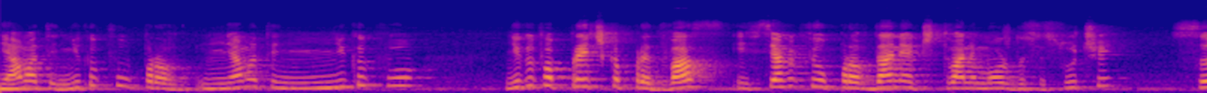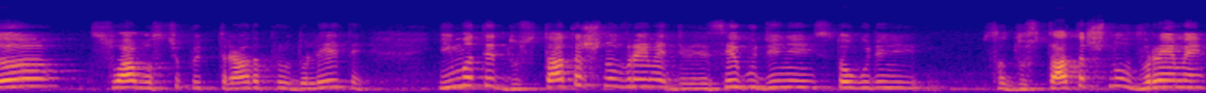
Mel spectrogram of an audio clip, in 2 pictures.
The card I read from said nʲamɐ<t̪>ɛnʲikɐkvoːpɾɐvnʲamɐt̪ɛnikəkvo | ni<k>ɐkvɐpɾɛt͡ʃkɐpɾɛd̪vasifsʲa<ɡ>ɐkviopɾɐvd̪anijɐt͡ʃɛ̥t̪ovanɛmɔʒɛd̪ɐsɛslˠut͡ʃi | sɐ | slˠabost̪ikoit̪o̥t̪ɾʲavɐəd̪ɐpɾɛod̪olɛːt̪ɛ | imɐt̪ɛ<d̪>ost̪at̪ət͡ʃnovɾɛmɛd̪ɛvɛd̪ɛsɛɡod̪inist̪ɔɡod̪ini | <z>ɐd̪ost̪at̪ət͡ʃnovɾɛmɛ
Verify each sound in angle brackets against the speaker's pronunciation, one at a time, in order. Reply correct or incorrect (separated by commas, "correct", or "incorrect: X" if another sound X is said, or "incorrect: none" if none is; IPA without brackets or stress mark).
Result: correct, correct, incorrect: k, correct, incorrect: s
